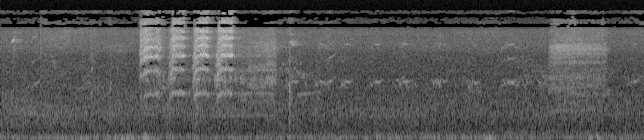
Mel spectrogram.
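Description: A bird gives four harsh calls in quick succession, then one more about five seconds later, with faint short chirps from other birds in between. A low rumble runs underneath.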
